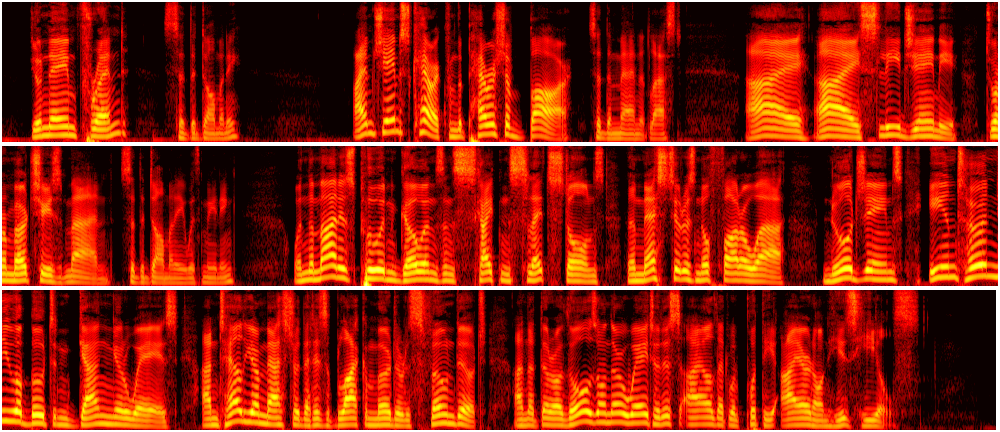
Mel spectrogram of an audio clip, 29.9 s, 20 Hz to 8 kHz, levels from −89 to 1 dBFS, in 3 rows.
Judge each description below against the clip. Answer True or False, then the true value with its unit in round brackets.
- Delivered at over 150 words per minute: True (175 wpm)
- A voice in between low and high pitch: True (145 Hz)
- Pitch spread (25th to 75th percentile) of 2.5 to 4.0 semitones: False (5.1 semitones)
